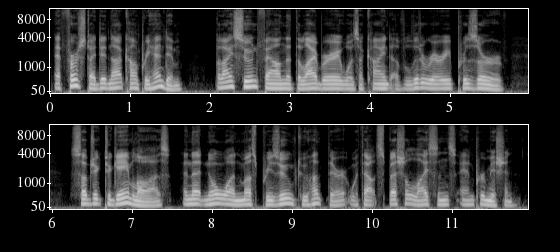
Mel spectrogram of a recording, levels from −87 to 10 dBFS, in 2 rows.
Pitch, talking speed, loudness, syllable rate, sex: 135 Hz, 190 wpm, -18 LUFS, 5.4 syllables/s, male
